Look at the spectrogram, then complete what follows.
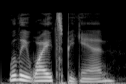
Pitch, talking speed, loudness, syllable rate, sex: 160 Hz, 140 wpm, -17 LUFS, 5.8 syllables/s, female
